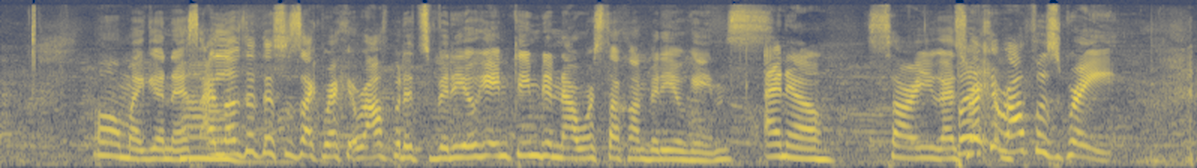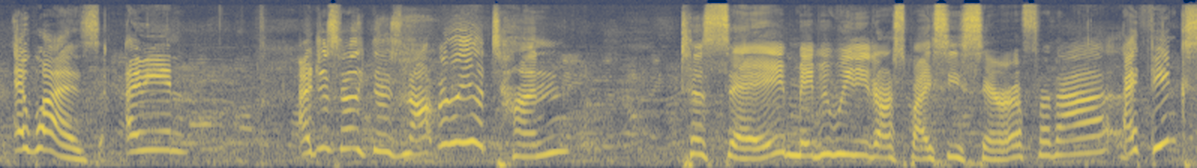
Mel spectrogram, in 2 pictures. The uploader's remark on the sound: Wreck it Ralph LIVE at CCS 2023. In this episode, we are LIVE at CCS 2023!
